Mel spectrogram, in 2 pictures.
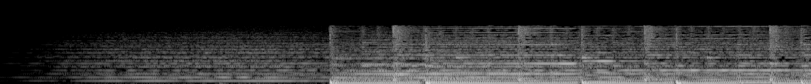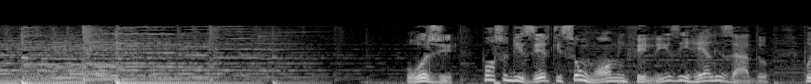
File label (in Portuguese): Natal e Ano Novo Sogro Masculino; Telemensagens; Misto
